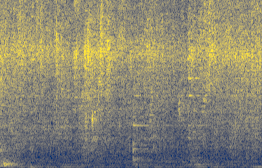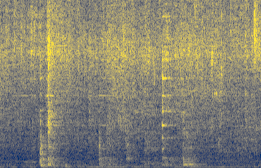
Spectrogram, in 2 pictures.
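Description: Potato slices sizzling in hot oil in a steel kadai as a spatula stirs them, with a few scrapes and knocks of the spatula against the pan.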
